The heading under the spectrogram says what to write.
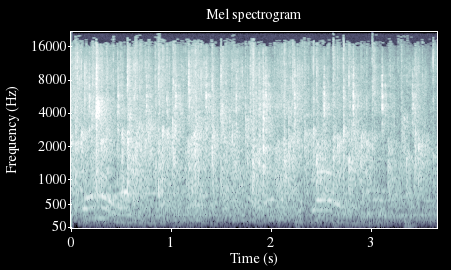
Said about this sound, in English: You can clap for that. Come on.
